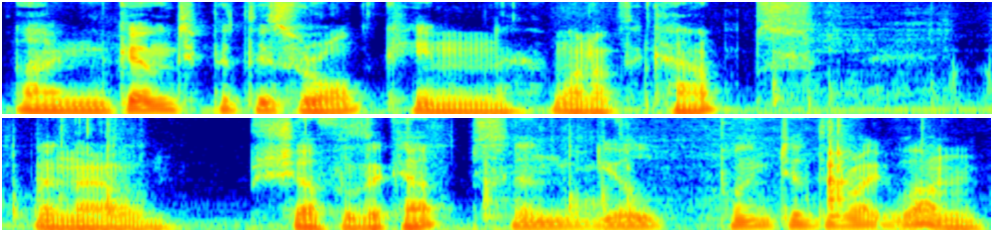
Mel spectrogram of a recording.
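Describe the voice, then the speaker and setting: A man playing a devoted, patient husband in an intimate post-apocalyptic audio roleplay, coaxing slowly and hesitantly in a soft, husky voice. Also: sits low, expressive, a little hiss or hum, exaggerated voice. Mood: gentle, coaxing. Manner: slow, coaxing, hesitant, talking as if to a child. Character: devoted, patient husband tending zombie spouse after apocalypse.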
